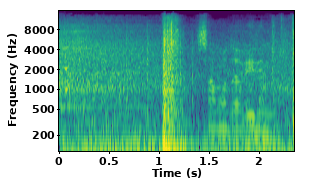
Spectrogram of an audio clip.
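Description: A truck cab door slams shut.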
